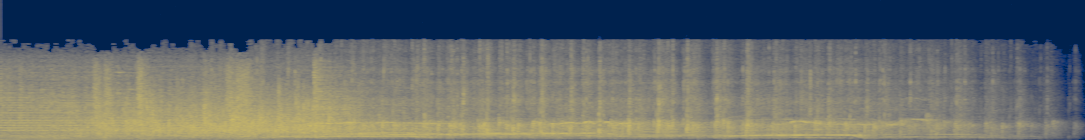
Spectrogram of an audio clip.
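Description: Audience applauding and cheering, with whoops over the clapping, right after the last held chord of the music stops. The applause fades near the end.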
